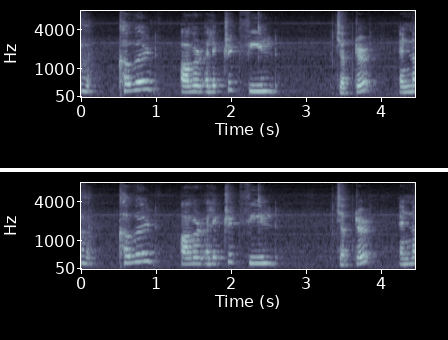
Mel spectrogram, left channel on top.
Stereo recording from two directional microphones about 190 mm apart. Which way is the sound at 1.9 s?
45° left (ahead or behind).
